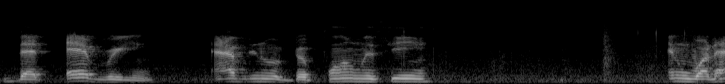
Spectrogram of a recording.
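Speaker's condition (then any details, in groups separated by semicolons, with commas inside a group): Slurred speech after coma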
